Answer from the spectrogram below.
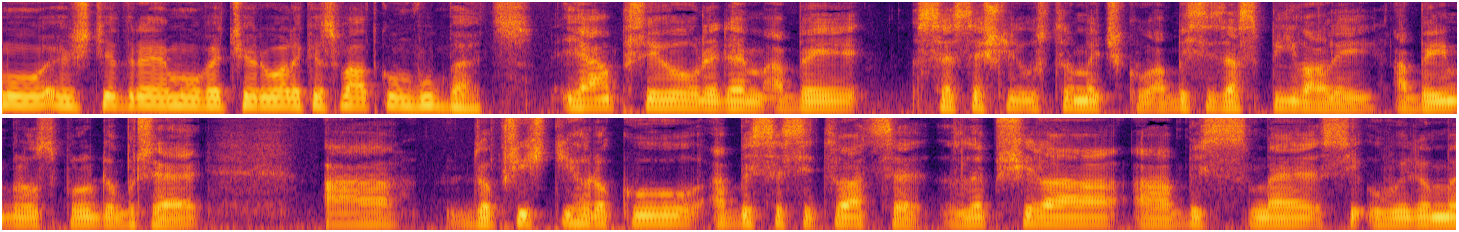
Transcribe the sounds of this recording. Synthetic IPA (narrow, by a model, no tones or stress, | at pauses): mujɛʃcɛd̪ɾɛmuvɛt͡ʃɛɾualɛkɛsvaːt̪kumvuːbɛt͡sjaːpr̥ɛjulɪdɛmʔa̰bɪ | sɛsɛʃlɪust̪ɾomɛt͡ʃkuabɪsɪzaspiːvalɪʔabɪjɪmbɪlospo̞ludo̞br̝̥ɛ | ʔa | do̞pr̝̥iːʃciːɦo̞ɾokuabɪsɛsɪt̪uat͡sɛzlɛpʃɪlaʔabɪsmɛsɪʔuvjɛdo̞mɪ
